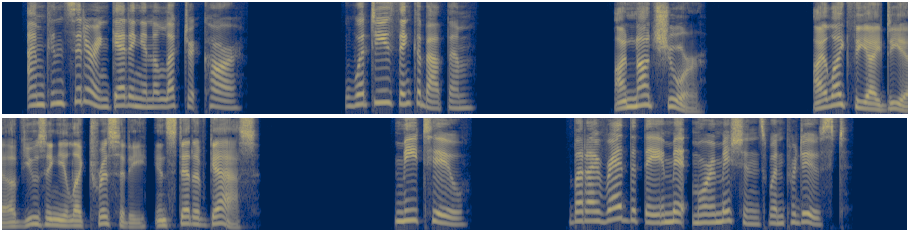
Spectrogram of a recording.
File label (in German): Dialog; Elektroautos; nachhaltigkeit-klimawandel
